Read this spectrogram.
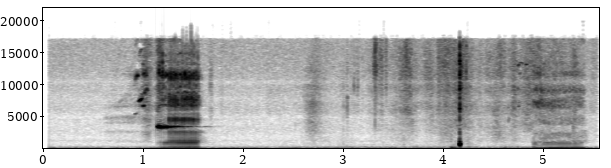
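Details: Pet pug sleeping indoors, snoring: two separate harsh, rattling snores about four seconds apart, each lasting roughly half a second, with a brief sharp click between them in an otherwise quiet room.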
